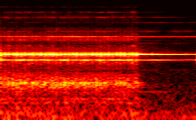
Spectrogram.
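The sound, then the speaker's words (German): A telephone rings with a steady electronic trill for nearly two seconds, then cuts off, leaving a fading high tone. Clear, with no voices. “Am nächsten Morgen klingelte das Telefon.”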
